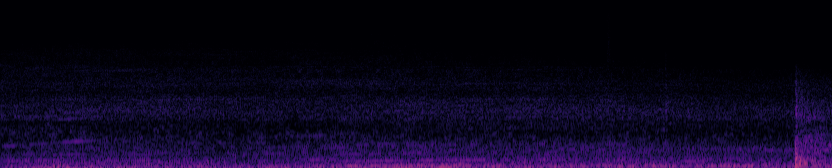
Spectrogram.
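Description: Steady low rumble of road traffic: a motor vehicle running, its faint engine note swelling a little midway.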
